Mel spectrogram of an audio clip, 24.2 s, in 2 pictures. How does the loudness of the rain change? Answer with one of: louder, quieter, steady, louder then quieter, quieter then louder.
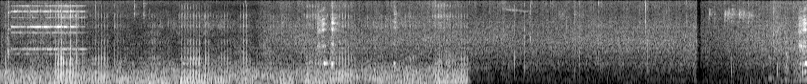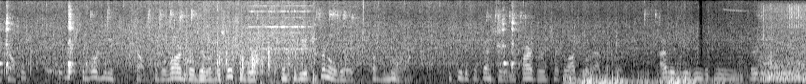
louder then quieter.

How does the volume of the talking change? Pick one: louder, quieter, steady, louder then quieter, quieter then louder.
louder then quieter.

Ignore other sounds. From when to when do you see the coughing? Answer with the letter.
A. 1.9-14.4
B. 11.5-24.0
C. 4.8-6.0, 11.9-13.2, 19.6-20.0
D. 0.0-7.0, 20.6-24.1
C.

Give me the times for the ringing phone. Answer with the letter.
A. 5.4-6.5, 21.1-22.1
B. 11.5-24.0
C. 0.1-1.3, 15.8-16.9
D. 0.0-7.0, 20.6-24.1
C.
